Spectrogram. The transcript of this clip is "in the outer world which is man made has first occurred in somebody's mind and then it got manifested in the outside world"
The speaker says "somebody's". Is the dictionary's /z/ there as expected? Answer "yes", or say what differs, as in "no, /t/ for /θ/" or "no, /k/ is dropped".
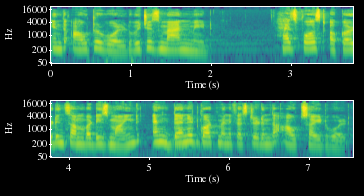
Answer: yes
